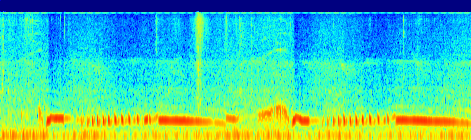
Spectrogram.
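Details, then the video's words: White pelung Barbary dove performing: two low coos, each with a brief upward note, a bubbling trill, then a sustained descending tone, set against a continuous low mechanical drone; meant as a training tutor. "masteran puter pelung putih manggung"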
